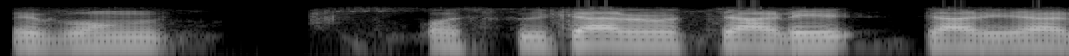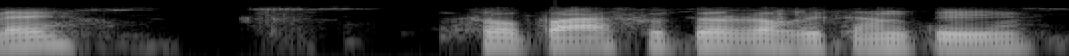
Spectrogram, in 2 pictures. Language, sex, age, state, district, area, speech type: Odia, male, 18-30, Odisha, Nabarangpur, urban, conversation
